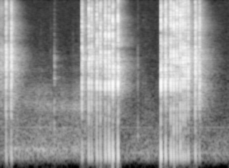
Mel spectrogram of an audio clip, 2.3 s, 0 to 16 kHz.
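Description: Ratcheted plastic shoulder joint on the Alien Attack APK-02 add-on arm for Megatron being swung, clicking in three short runs of rapid clicks.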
